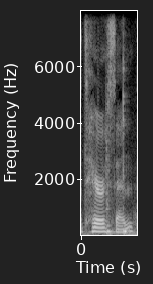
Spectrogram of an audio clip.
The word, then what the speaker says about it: TerrAscend: But anyways, so let's talk about the TerrAscend thing. Mm. – I did work for them at one point. Yeah, or not TerrAscend. It rhymes with Marisend, allegedly.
